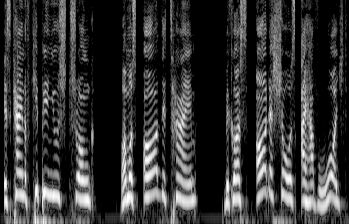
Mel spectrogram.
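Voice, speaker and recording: Male radio interviewer, deliberate delivery with repeated words, very dry studio-like sound. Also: high voice, dry recording. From Ghana. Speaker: radio host. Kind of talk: live radio interview hosting.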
